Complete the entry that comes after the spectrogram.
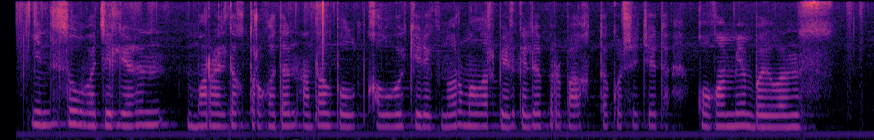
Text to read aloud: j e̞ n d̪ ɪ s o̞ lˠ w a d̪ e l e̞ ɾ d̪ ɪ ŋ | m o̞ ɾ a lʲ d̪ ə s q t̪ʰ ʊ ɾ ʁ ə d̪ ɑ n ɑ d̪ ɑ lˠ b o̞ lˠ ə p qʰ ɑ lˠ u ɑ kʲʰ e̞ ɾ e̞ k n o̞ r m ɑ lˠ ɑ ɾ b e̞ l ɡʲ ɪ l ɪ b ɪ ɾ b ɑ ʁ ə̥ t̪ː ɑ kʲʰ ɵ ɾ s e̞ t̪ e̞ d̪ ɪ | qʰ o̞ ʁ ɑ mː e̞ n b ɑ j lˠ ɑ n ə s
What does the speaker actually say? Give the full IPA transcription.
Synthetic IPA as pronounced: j e̞ n d̪ ɪ s o̞ lˠ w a d̪ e l e̞ ɾ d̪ ɪ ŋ | m o̞ ɾ a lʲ d̪ ə q t̪ʰ ʊ ɾ ʁ ə d̪ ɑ n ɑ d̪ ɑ lˠ b o̞ lˠ ə p qʰ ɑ lˠ u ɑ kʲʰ e̞ ɾ e̞ k n o̞ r m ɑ lˠ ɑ ɾ b e̞ l ɡʲ ɪ l ɪ b ɪ ɾ b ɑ ʁ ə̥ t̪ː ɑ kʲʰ ɵ ɾ s e̞ t̪ e̞ d̪ ɪ | qʰ o̞ ʁ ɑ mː e̞ n b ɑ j lˠ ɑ n ə s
